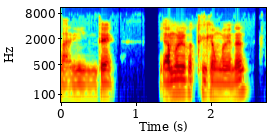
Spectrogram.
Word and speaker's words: YAML: 한국에서는 주로 이제 야물로 발음을 하기 때문에 앞으로도 야물이라고 발음을 하겠습니다. 그, 이 야물 같은 경우에는 어, 들여쓰기를 통해서 이제 값을 구문을 하게 됩니다.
